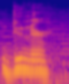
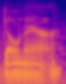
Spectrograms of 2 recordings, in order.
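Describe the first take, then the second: First: The word is said with a German pronunciation. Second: The word is said with an English pronunciation.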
